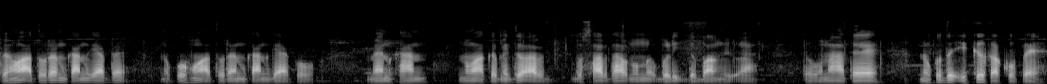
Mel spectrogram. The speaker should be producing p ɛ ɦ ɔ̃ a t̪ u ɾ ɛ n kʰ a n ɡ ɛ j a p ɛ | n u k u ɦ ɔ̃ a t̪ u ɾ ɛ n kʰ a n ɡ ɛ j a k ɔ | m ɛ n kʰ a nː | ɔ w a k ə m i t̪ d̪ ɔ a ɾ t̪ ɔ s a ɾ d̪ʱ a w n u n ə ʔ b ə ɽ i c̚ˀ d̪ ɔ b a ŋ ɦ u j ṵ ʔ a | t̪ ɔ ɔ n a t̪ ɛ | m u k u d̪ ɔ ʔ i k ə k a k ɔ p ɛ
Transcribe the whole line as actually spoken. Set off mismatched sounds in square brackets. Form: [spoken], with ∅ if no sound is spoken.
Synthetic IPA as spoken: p ɛ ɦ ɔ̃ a t̪ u ɾ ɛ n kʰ a n ɡ ɛ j a p ɛ | n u k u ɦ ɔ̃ a t̪ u ɾ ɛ n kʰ a n ɡ ɛ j a k ɔ | m ɛ n kʰ a nː | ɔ w a k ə m i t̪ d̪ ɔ a ɾ [d̪] ɔ s a ɾ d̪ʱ a w n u n ə ʔ b ə ɽ i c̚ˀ d̪ ɔ b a ŋ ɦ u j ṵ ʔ a | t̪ ɔ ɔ n a t̪ ɛ | [n] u k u d̪ ɔ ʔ i k ə k a k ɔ p ɛ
